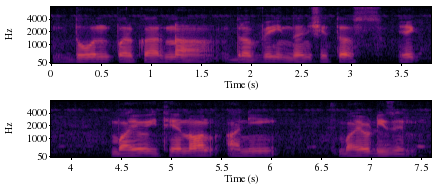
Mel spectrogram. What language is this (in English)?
Marathi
